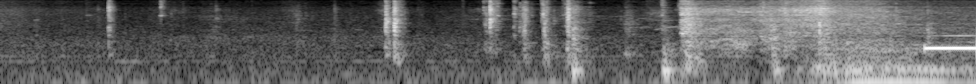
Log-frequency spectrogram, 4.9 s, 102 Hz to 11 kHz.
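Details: 2015 Tahoe after replacing discolored under-hood starter/crank relay suspected of causing intermittent clunk no-crank: a few clicks, short crank catching quickly into steady running; starts normally.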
